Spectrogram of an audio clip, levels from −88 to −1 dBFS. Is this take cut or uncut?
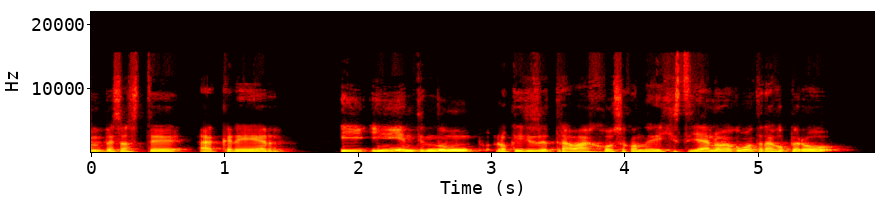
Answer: uncut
